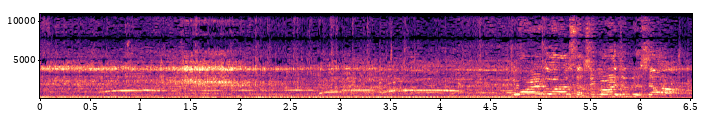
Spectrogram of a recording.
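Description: Steady low drone of the band's amplifiers left humming after the rock song stops, with voices calling out over it.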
